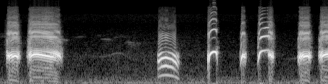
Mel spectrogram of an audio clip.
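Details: Chinese francolin calling, played as a lure for bird trapping: a loud, harsh, ringing phrase of about six clipped notes, the first two longer, a pause, then a rising note and a quick run of short ones.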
